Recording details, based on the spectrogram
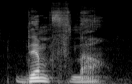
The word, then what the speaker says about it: Dymphna: And I must say, I have never heard of Saint Dymphna.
